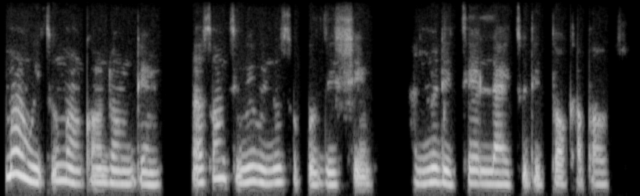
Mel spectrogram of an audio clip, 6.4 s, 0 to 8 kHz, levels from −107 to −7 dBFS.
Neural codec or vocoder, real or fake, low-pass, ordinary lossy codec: none; real; 7.2 kHz; Opus, 32 kbps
